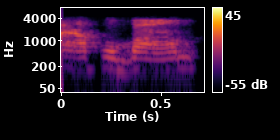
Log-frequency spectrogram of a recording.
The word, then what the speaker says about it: Apfelbaum: Very excited to have a very special guest, Apfelbaum. And I want to make sure I'm pronouncing it correctly, right?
